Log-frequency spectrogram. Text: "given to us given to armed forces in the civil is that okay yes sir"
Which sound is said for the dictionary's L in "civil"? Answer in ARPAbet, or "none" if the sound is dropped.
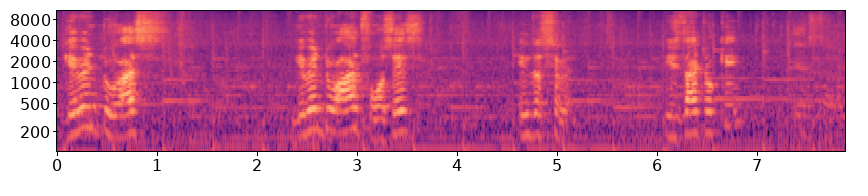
N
